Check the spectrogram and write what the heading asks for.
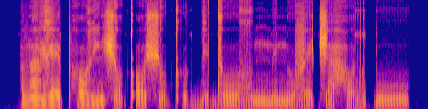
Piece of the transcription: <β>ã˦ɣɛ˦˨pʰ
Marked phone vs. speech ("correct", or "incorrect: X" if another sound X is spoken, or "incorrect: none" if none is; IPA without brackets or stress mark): correct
